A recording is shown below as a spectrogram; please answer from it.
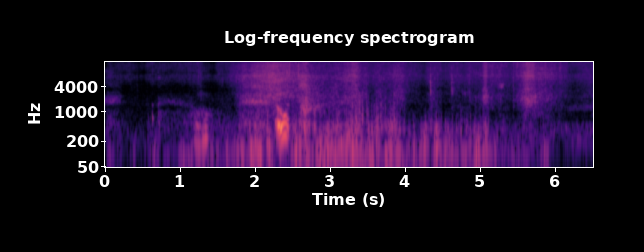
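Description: Gloved hands pressing and crumbling apart a clump of earth: a dense, irregular rustling crackle over a low rumble, lasting about four seconds and easing off near the end.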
